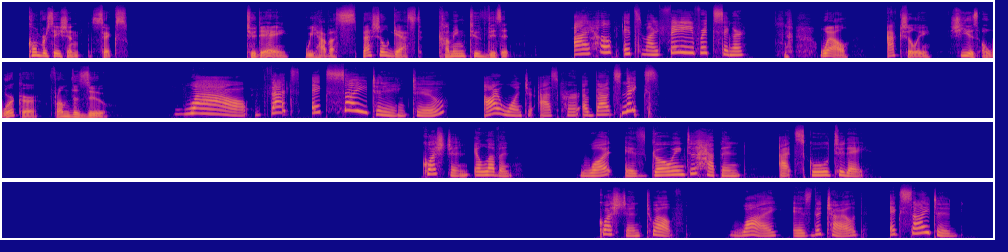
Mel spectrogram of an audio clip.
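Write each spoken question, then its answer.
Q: What is going to happen at school today?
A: A worker from the zoo is coming to visit.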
